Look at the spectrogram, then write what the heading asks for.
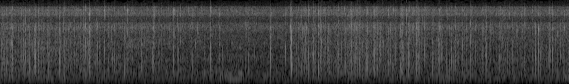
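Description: Steady rain falling, an even hiss dotted with many small, sharp drop hits.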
